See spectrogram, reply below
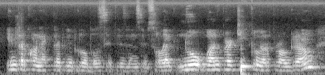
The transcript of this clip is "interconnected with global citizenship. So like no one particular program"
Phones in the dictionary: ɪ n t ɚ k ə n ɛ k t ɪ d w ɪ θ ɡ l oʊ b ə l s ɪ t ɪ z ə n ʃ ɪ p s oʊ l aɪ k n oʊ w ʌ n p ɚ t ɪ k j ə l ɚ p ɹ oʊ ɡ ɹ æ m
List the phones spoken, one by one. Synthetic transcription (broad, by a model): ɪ n t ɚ k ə n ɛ k t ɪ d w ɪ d ɡ l oʊ b ə l s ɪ t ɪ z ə n s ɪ s oʊ l aɪ k n oʊ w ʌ n p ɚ t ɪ k j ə l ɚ p ɹ oʊ ɡ ɹ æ m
